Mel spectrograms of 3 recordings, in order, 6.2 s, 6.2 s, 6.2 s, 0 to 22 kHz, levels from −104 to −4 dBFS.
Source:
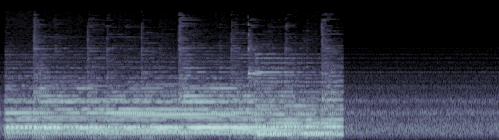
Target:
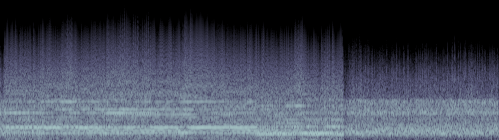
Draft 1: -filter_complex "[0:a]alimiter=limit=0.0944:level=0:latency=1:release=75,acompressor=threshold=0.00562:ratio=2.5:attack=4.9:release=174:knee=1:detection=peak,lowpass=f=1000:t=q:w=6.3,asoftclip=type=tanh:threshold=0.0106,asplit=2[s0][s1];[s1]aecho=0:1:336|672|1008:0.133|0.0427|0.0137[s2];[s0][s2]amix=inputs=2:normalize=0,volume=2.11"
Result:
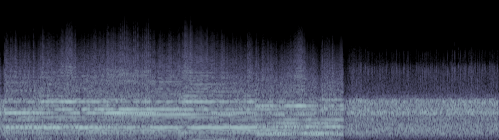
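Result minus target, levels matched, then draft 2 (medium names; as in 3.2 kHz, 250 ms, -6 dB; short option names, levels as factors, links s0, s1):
250 Hz band -4.0 dB
-filter_complex "[0:a]alimiter=limit=0.0944:level=0:latency=1:release=75,acompressor=threshold=0.00562:ratio=2.5:attack=4.9:release=174:knee=1:detection=peak,lowpass=f=1000:t=q:w=6.3,equalizer=f=200:w=0.63:g=13.5,asoftclip=type=tanh:threshold=0.0106,asplit=2[s0][s1];[s1]aecho=0:1:336|672|1008:0.133|0.0427|0.0137[s2];[s0][s2]amix=inputs=2:normalize=0,volume=2.11"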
